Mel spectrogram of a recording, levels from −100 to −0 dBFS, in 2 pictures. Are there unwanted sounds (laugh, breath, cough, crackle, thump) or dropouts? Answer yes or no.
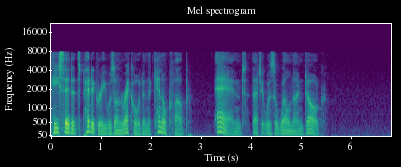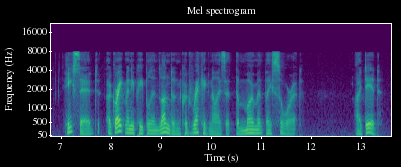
no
